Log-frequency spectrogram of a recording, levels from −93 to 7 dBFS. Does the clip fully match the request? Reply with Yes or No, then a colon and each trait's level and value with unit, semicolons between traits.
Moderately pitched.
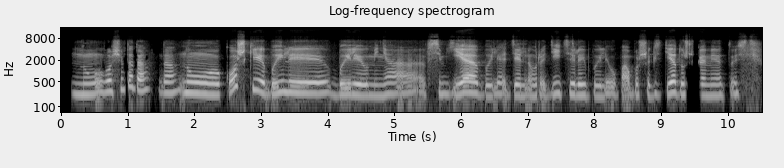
No: high, 230 Hz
